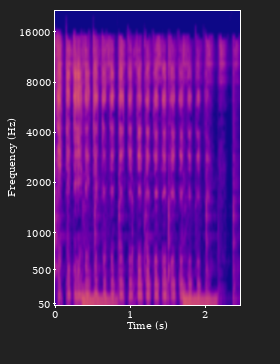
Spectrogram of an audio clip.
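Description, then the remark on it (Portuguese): A voice imitates the rapid ticking of a nail caught in a spinning car tire: a fast, steady run of moderately loud clicks, with a low hum underneath in two stretches. “Como você é, é hábil em ritmo, em tempo, você consegue fazer um barulho tão rápido ali que pode tentar enganar o motorista dizendo que ele tem tipo um prego na roda do carro.”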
